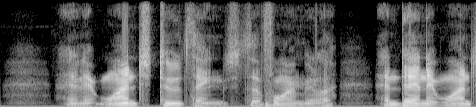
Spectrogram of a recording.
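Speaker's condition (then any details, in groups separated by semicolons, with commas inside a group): ALS; abnormally slow voice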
